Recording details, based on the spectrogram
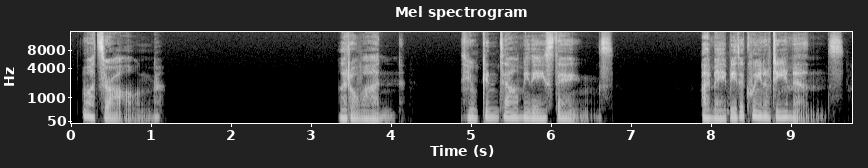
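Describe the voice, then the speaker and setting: Asmr lady playing a regal demon queen mom, low and slow, soft n breathy, tender but commanding. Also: dry recording, clean studio sound, exaggerated voice. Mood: tender, concerned. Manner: measured, formal, tender, unhurried. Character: regal demon queen mother, doting, shrewd, calmly commanding. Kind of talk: ASMR roleplay.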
